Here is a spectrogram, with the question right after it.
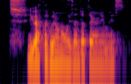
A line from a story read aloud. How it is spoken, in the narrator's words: grumbled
